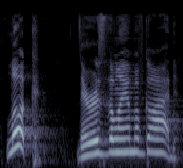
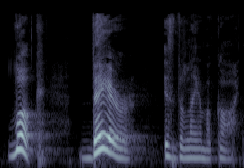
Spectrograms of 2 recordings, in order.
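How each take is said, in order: First: The line is read plainly, without special emphasis. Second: The line is read with strong, deliberate emphasis.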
